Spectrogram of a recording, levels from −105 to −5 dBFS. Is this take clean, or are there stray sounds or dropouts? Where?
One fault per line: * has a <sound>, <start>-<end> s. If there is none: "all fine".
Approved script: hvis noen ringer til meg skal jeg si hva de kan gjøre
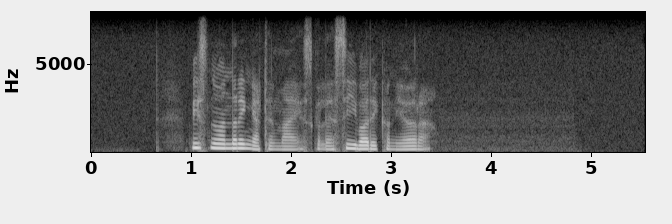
all fine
